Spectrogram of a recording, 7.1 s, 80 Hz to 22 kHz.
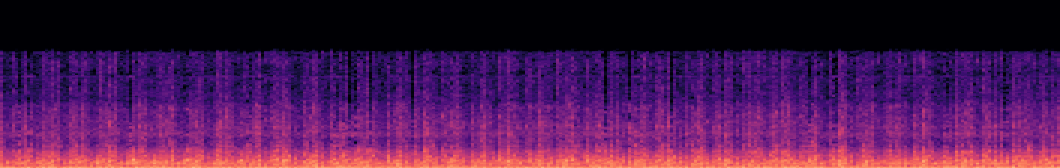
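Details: Newly built lower-compression turbo engine for a 1974 Nova, 40 over, forged pistons, 3.48 stroke, just fired: deep even V8 burble at steady idle, no misses, knocks or ticks; healthy, better than the failed 388.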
